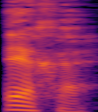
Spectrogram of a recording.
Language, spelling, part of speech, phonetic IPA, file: Russian, эхо, noun, [ˈɛxə], Ru-эхо.ogg
- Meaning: echo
